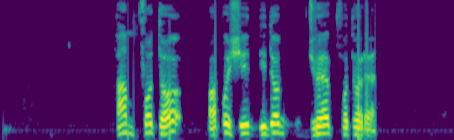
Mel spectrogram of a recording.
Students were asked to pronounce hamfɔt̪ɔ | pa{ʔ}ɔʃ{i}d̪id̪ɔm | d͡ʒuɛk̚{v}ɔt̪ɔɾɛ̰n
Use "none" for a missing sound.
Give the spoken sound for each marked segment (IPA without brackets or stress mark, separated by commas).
p, i, f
